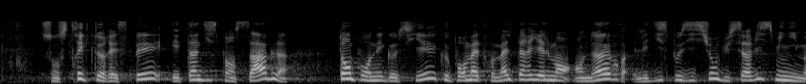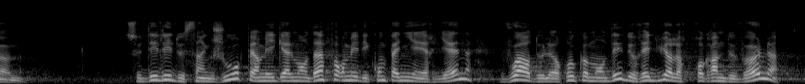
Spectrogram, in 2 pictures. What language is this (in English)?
French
